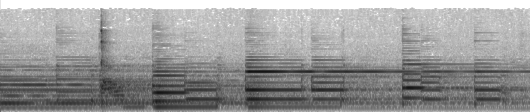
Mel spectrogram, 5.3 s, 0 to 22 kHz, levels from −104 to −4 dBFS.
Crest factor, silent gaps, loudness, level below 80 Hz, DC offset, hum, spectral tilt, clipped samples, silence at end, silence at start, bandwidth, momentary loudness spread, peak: 18 dB; none; -21 LUFS; -74 dBFS; under 0.1%; none; -5 dB/octave; under 0.1%; 0 s; 0 s; 17 kHz; 13 LU; -4 dBFS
